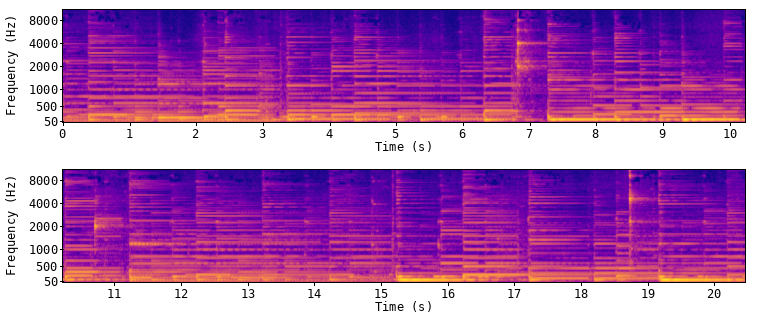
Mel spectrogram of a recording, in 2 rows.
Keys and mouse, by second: 7.0 s, 12.9 KP_7, 15.9 s.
